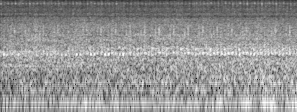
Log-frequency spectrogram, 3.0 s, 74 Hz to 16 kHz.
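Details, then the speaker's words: Vehicle after a repair to its unstable idle, which previously dropped below 500 rpm and kicked back up: even, steady idle with a constant low rumble and no hunting; slightly sticking but running well. "It's kind of sticking, but it sounds good."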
